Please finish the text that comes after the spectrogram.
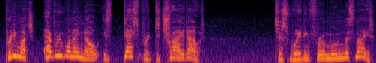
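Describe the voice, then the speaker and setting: A man voicing an eager, gossipy townsman in a video game, earnest and husky. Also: high voice, sing-song, a little fast. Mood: eager gossip. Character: eager, gossipy, credulous townsman spreading supernatural rumors.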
